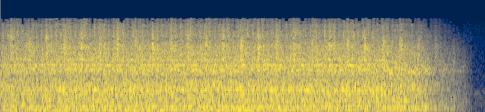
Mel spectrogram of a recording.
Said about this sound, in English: At that moment, a motor car with servants drove up to the Emporium.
